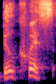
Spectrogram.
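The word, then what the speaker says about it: Bilquis: are okay yeah yeah they are pronouncing it bill quis on the show uh to answer Valerie's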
